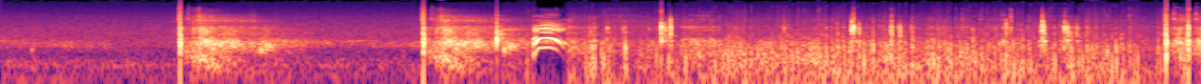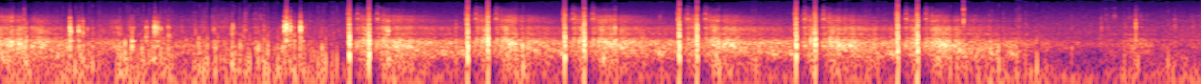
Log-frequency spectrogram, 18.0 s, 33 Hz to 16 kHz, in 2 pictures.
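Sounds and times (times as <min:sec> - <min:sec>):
wind rustling on microphone: 0:00.0 - 0:18.0
rifle shots: 0:01.3 - 0:02.3, 0:03.1 - 0:04.0, 0:08.7 - 0:10.0, 0:11.6 - 0:16.6.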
